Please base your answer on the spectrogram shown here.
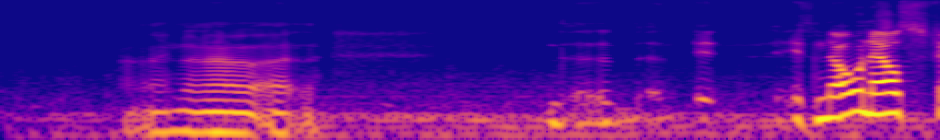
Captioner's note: stammers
